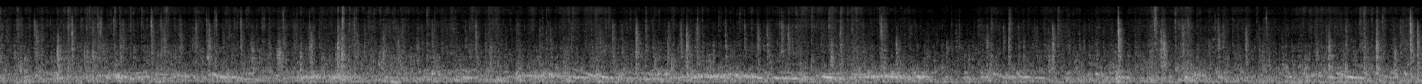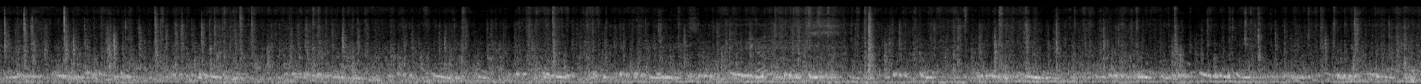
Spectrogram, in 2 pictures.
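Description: A loft full of domestic pigeons (Pakistani high flyers) cooing together, a dense, continuous overlapping chorus of low coos, with scattered sharp clicks throughout.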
